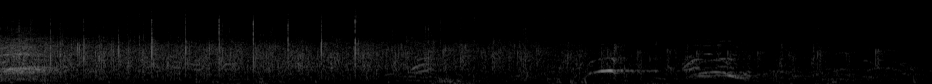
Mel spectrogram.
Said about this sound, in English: Every man in here, I charge you to be priest and prophet. Every man, clap your hands and say, amen. Amen. Amen.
